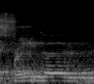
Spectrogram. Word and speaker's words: Springer: and we highlight that springer is not spring it's it is a springer because it's a German words and I give you example springer spelled like burger and I told you I'll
